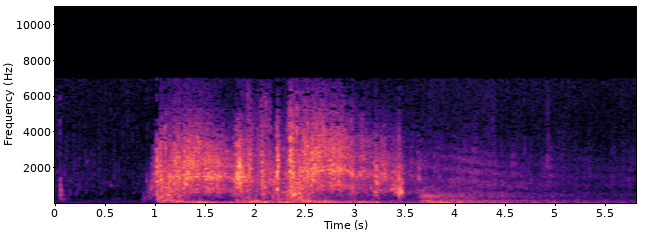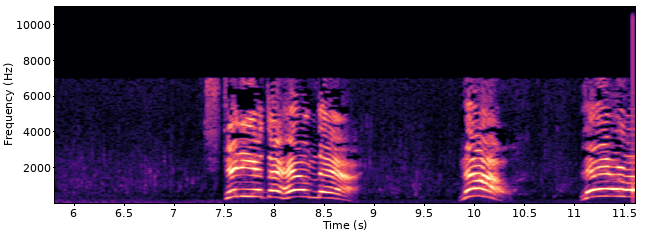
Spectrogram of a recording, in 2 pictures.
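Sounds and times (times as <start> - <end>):
ship's cannons firing a salvo: 1.0 - 5.7
speech: 7.6 - 8.9, 9.9 - 10.4, 11.1 - 11.6.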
